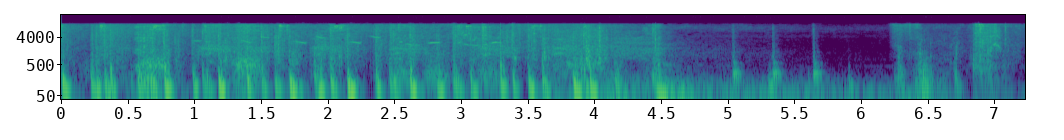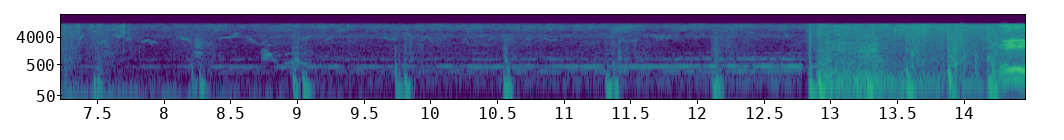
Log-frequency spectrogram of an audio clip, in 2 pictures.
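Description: A ridden horse clip-clops in quick, steady hoofbeats for several seconds, then slows to scattered steps and falls mostly quiet before the hoofbeats return at the end.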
